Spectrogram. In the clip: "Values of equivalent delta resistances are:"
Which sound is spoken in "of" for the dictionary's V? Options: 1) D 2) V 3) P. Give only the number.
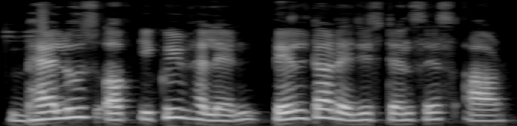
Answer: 3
